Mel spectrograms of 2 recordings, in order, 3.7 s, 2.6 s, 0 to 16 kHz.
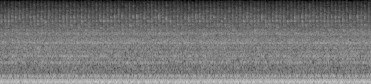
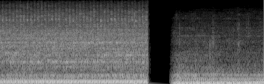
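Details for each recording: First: Mazda FC RX-7 rotary, restarted after fuel lines repriming and coolant clog cleared, no leaks: steady, even buzzing idle with constant low drone, no misses or knocks; sounds healthy though idling high around 2,000 rpm, suspected vacuum leak. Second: Mazda FC RX-7 rotary before a test drive: steady raised idle around 2,000 rpm with a smooth buzzing drone; a vacuum leak is suspected, unconfirmed, and the idle might come down.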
